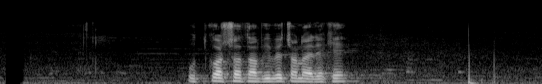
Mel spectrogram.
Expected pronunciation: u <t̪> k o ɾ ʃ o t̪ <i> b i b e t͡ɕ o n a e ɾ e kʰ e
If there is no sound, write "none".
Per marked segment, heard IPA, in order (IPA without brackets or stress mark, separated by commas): t̪, a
